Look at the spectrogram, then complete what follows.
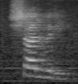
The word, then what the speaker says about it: Sharvaree: Pronounce it the way you do. Sharvaree. Sharvaree. There's like two R's in it, so Shar.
